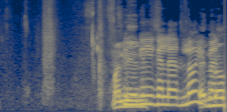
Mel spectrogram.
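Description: A few brief rustles and swishes of a saree's cloth being swept aside and handled, then a man starts talking about a second in.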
